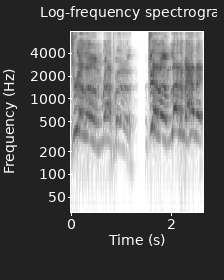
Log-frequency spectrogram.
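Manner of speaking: play-acted excited yelling, very high and shrill. Retelling how Dave ran up yelling in his ear while he played, imitating Dave yelling. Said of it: "he's yelling in my ear".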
